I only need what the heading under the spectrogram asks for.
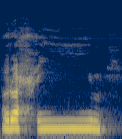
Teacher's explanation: ٹھنڈی سانس کے ساتھ، مطلب ایک ایئر فلو باقی رہے، مڈل تھراٹ سے آپ ادا کریں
